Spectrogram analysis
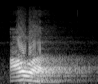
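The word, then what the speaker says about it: hour: থাকছে হ, এখানে কিন্তু এইচের উচ্চারণ সাইলেন্ট হয়ে যাচ্ছে, এটা কিন্তু হাওয়ার নয়, এটা আওয়ার, তাই এখানে কিন্তু অ্যান বসছে।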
